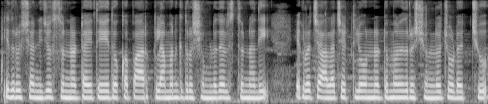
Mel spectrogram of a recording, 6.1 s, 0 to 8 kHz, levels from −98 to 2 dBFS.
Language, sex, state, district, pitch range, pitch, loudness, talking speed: Telugu, female, Andhra Pradesh, Guntur, 190-195 Hz, 190 Hz, -12 LUFS, 215 wpm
